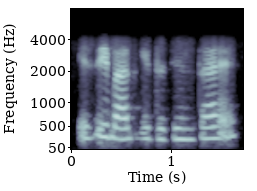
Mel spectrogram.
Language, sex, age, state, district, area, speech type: Hindi, female, 30-45, Rajasthan, Jodhpur, urban, conversation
